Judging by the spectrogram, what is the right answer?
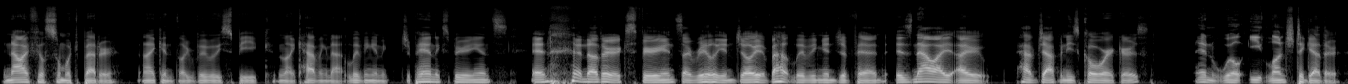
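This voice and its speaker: A young man in a casual interview, talking about learning Japanese, relaxed, often laughing and saying "like". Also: low-pitched, a little fast, smooth, no room sound, clean studio sound.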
